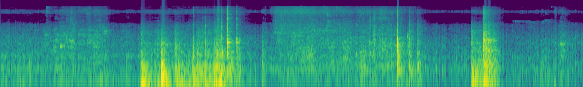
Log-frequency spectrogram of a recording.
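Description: Handling of a plastic bottle of pickle on a kitchen counter: a few knocks and light clatters as it is turned and set down, the loudest about two to three seconds in and again about six seconds in.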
